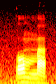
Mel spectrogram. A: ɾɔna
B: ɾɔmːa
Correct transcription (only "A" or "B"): B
